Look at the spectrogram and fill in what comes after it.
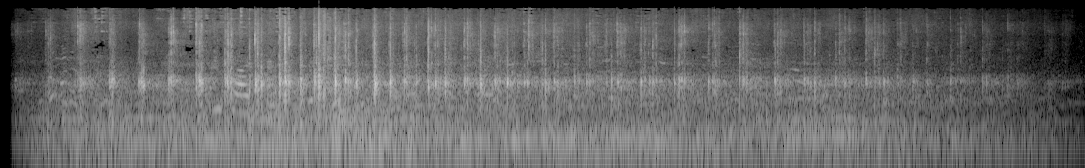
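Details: A horse pulling a carriage walks along a city street, its hooves clip-clopping steadily on hard pavement, with voices murmuring in the background.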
